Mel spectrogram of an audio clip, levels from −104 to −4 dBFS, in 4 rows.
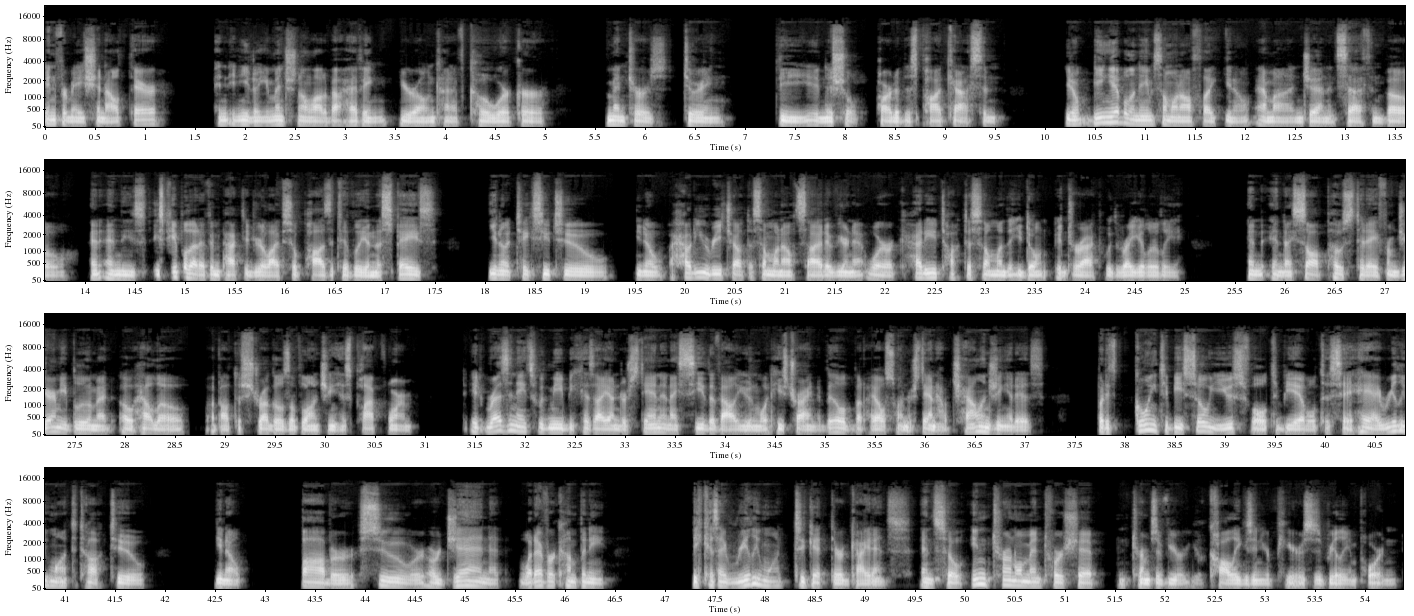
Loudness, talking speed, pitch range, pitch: -21 LUFS, 210 wpm, 80-95 Hz, 85 Hz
